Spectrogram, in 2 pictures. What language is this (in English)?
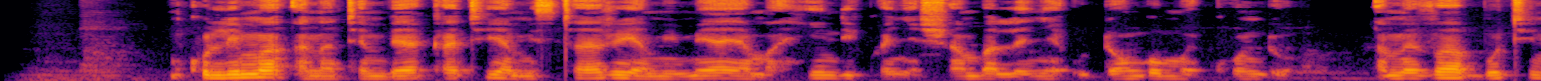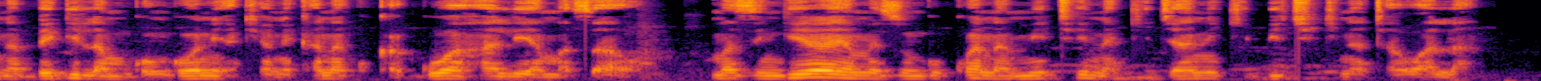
Swahili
